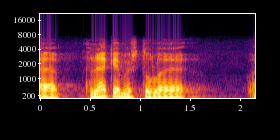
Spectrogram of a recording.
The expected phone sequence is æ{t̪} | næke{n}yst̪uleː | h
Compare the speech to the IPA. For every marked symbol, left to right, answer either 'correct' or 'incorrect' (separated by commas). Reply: incorrect, incorrect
